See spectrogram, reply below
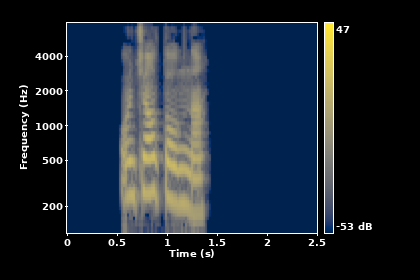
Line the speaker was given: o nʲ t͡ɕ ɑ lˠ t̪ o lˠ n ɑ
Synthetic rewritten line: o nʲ t͡ɕ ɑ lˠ t̪ o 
